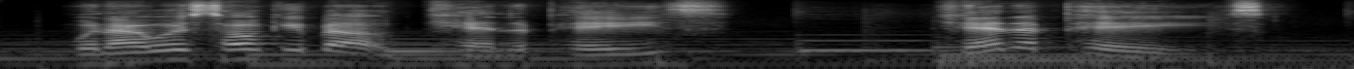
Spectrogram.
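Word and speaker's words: canapé: actually just sandwiches when I was talking about canipes canipes c a n a p e is how you spell it canop canipes are a simple sandwich with the cut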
